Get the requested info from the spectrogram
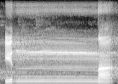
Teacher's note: suara yang jelas dan nyaring yang keluar dari al-khaisum pangkal hidung jadi guna ini keluar dari sini suara yang jelas dan nyaring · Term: gunnah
